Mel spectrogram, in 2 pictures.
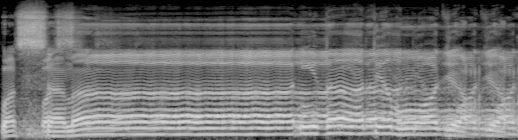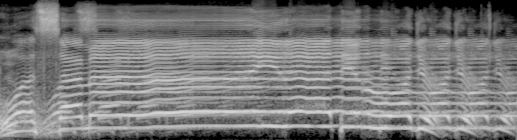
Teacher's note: سین کو تشدید ہے، ذرا پکڑنا ہے، رک کر ادا کرنا ہے. اور والسماء مسلسل ناک میں، میم میں ناک میں جائے گی آواز، میم میں، مگر جب اس کا الف ادا کریں والسماء، والسماء ما الف جو ہے کلیئر کریں گے.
